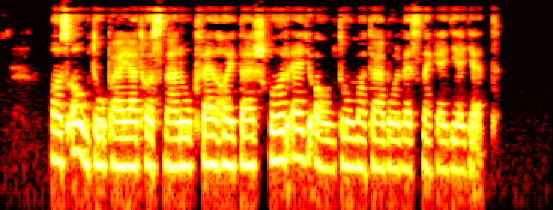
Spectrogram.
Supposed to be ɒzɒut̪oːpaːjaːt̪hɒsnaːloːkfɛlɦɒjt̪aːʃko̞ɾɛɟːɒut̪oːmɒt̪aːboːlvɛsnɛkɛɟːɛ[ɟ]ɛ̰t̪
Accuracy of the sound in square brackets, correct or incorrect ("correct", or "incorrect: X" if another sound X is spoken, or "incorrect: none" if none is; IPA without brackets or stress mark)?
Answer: correct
